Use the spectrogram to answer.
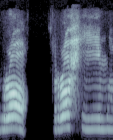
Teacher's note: जबान की जो नोक है वो ऊपर के दांतों के मसूड़ों से लगेगी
